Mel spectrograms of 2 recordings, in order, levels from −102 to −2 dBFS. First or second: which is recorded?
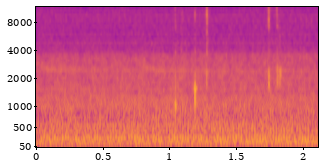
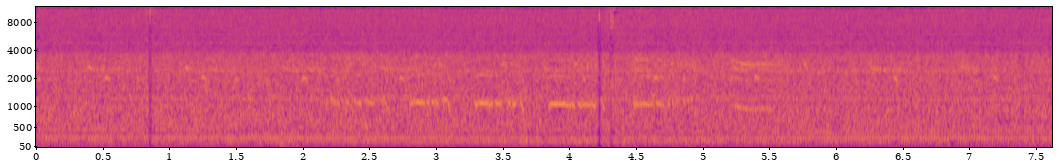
second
